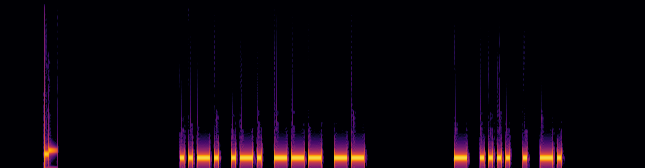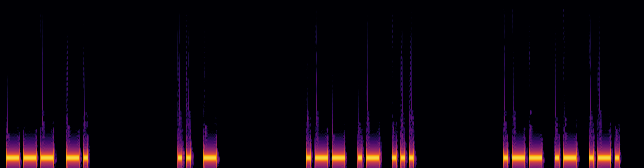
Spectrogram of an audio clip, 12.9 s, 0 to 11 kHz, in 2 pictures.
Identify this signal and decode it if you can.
Morse code, heard as a keyed tone, about 28 wpm, 700 Hz. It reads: FROM THEN ON IT WAS WAR
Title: 3x Word-Spacing - Sentences from Top 400 Words - 28wpm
